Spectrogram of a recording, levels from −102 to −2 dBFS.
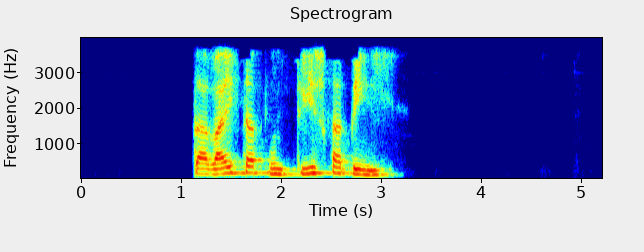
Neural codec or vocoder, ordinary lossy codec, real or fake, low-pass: codec, 24 kHz, 6 kbps, HILCodec; MP3, 32 kbps; fake; 3.6 kHz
